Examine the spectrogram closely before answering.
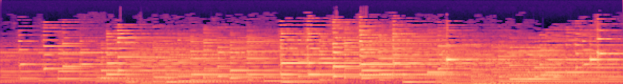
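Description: Background piano music: single notes and chords struck one after another and left to ring.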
